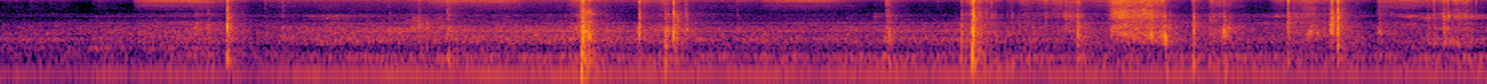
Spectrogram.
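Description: Plastic tape cases clack and rattle as a hand handles them.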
